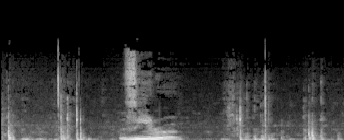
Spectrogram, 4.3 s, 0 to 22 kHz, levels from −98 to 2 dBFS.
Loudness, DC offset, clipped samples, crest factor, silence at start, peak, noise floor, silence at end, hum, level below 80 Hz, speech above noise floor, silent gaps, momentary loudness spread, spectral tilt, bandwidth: -15 LUFS; under 0.1%; under 0.1%; 16 dB; 0.1 s; 0 dBFS; -33 dBFS; 0.25 s; none; -42 dBFS; 21 dB; none; 21 LU; -5 dB/octave; 14.5 kHz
